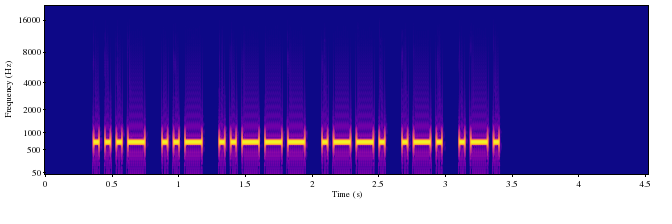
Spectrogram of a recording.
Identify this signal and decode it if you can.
Morse code, heard as a keyed tone, about 27 wpm, 700 Hz. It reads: VU2PRR
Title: DXCC-100 Call Signs - 6 Characters - 28wpm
